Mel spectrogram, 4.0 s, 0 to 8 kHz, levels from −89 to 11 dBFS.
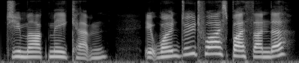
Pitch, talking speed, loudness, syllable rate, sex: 215 Hz, 165 wpm, -18 LUFS, 4.0 syllables/s, female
